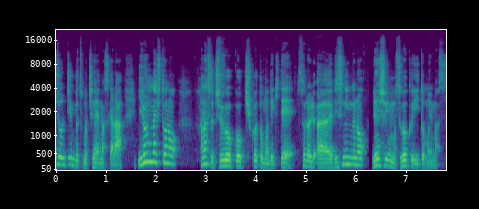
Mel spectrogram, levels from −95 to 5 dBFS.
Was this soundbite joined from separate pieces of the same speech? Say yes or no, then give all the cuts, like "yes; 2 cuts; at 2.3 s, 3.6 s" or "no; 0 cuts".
no; 0 cuts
